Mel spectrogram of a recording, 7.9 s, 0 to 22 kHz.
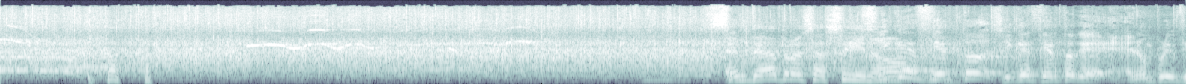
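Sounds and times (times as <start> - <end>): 
audience applause: 0.0 - 7.8
speech: 0.7 - 1.3, 4.8 - 7.8
whistle-like tone: 1.6 - 3.7.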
